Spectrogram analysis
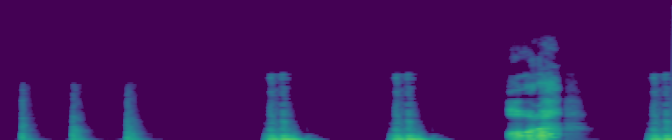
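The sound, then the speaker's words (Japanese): The stuck door of an old gym storage shed rattles and thunks in repeated jolts, three quick short clacks then heavier shoves, as someone tries to force it open at dusk; a woman's brief surprised exclamation comes between them. “扉が開かないわよ。”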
